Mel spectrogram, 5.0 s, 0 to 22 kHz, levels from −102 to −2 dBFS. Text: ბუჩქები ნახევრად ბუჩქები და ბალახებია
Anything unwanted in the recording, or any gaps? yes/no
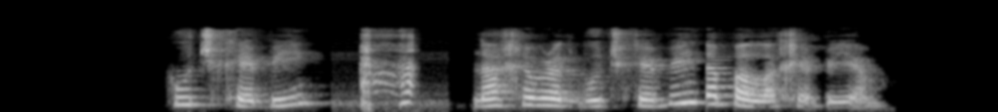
yes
